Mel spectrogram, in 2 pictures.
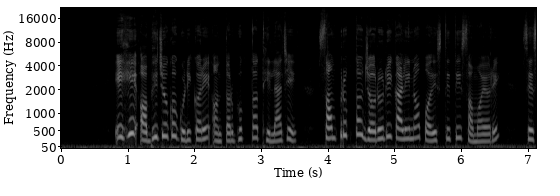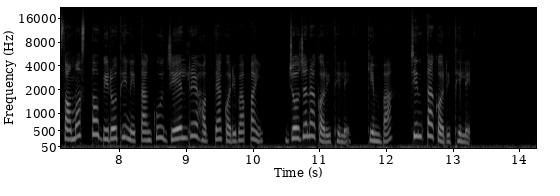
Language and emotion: Odia, neutral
